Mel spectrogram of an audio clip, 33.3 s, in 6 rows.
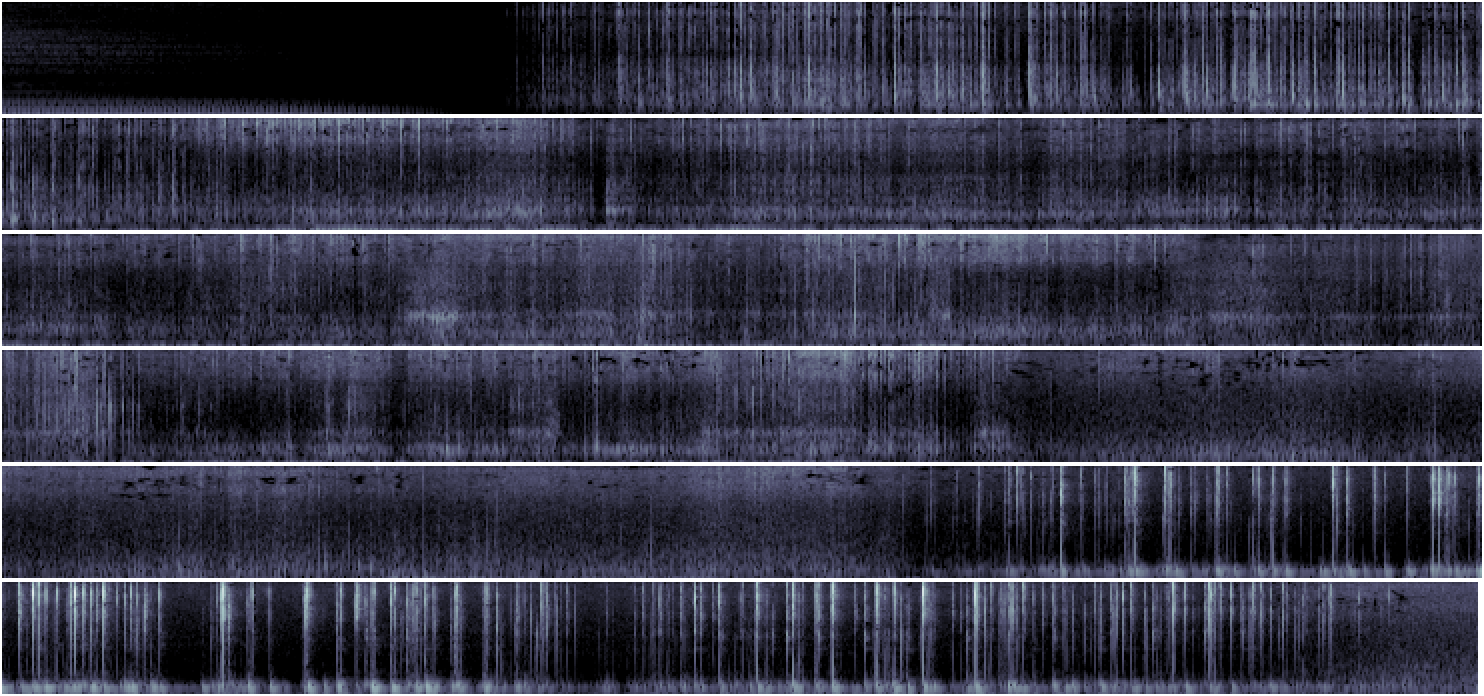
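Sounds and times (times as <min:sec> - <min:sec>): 
low hum: 0:00.0 - 0:01.6
nails scratching and rubbing microphone covers: 0:02.0 - 0:24.6, 0:25.4 - 0:33.0.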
